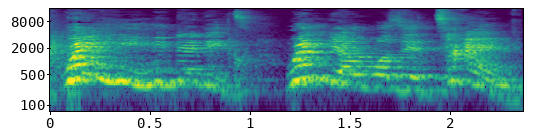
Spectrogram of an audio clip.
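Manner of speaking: high, loud preaching burst; forceful pulpit emphasis; emphatic proclamation. Real, not acted.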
